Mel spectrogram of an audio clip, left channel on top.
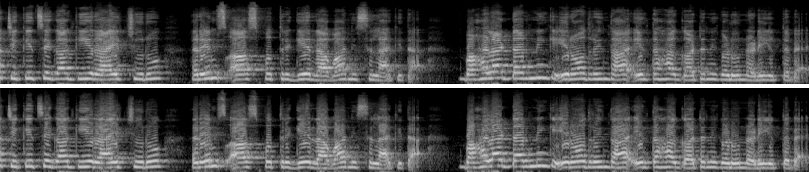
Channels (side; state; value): both; normal; correlation 0.31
